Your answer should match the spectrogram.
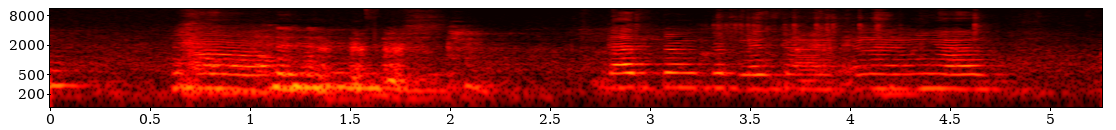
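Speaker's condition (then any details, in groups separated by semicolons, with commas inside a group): Cerebral palsy; spastic quadriplegic, wheelchair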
